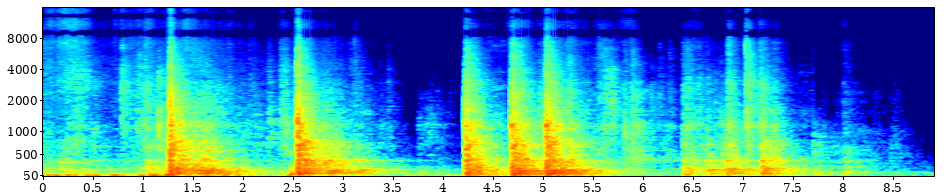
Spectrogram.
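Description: Heavy bangs on a door, about eight at uneven intervals, each ringing out briefly, mixed with music; they die away near the end.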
